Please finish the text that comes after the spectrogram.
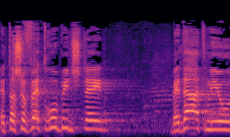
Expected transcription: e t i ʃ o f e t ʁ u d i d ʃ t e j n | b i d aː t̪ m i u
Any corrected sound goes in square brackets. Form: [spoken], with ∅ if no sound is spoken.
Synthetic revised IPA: e t [a] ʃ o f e t ʁ u [b] i [n] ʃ t e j n | b [e] d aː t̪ m i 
